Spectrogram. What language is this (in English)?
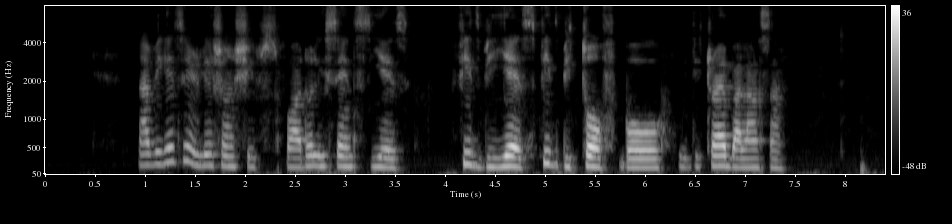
Nigerian Pidgin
